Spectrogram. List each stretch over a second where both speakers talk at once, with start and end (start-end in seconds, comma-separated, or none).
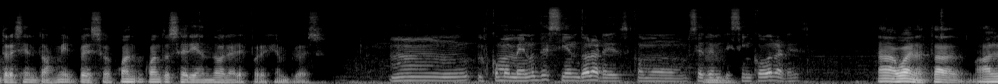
none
